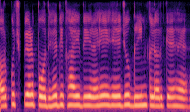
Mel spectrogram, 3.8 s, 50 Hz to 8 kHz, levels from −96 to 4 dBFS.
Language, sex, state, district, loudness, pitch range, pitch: Hindi, female, Maharashtra, Gondia, -14 LUFS, 225-245 Hz, 240 Hz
